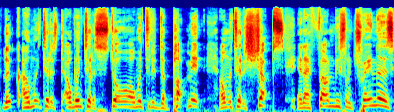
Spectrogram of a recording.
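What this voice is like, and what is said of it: Put-on London multicultural accent. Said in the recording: “Indian people, Pakistanis, and people who live in London. Mm. They all have that accent. ... using that accent”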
